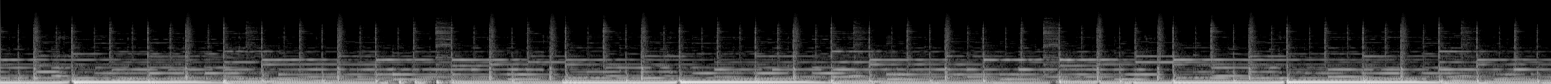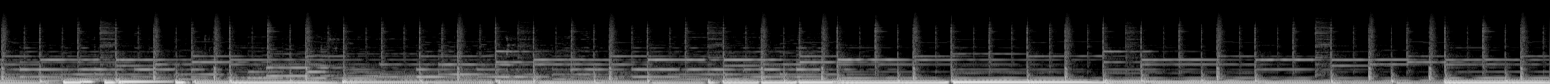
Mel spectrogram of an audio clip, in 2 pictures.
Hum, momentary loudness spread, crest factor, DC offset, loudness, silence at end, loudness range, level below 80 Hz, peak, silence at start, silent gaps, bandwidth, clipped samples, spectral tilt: none; 12 LU; 12 dB; under 0.1%; -16 LUFS; 0 s; 8 LU; -20 dBFS; -2 dBFS; 0 s; none; 5.8 kHz; under 0.1%; -9.5 dB/octave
